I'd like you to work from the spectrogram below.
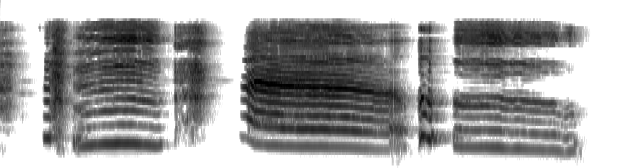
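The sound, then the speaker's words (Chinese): Loud, drawn-out wailing cries of the story character Elli in three long bursts, separated by sharp gasping breaths, with a strong harmonic, sobbing quality that rises and falls in pitch. “艾丽大哭了起来。”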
